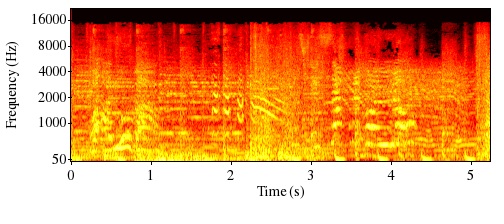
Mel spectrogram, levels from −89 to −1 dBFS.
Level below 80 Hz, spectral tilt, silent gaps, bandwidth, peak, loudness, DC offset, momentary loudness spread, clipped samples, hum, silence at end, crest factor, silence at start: -26 dBFS; -4 dB/octave; none; 15.5 kHz; -2 dBFS; -17 LUFS; under 0.1%; 5 LU; under 0.1%; none; 0 s; 16 dB; 0 s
